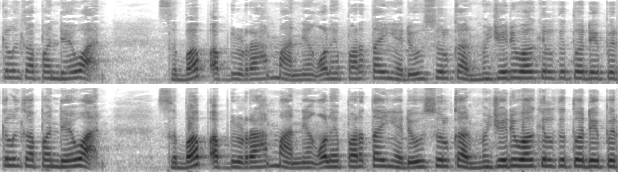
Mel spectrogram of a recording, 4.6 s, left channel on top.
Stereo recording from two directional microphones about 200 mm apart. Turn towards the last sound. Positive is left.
turn(degrees=-25)  # may be behind; listen again after turning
